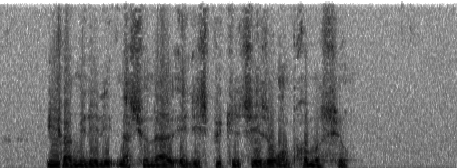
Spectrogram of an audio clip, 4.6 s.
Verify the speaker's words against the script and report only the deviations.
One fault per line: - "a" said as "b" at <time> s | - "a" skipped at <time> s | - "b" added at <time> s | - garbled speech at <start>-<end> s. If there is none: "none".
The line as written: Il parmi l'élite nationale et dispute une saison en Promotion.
none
